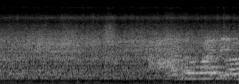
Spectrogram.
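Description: Steady hiss from the gas stove, where a kadai sits over a lit burner, with a voice starting near the end.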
